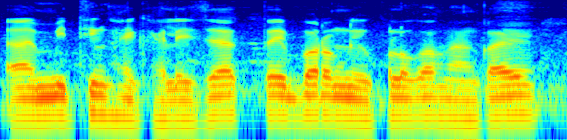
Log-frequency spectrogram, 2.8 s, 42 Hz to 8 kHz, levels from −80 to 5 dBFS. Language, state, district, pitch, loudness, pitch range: Kokborok, Tripura, Dhalai, 105 Hz, -17 LUFS, 100-110 Hz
